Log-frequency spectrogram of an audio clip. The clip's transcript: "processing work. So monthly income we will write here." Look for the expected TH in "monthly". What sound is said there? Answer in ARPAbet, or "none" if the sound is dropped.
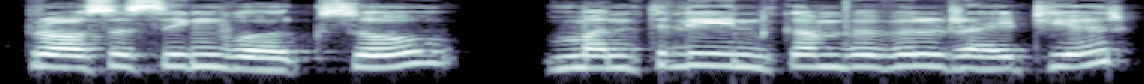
T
